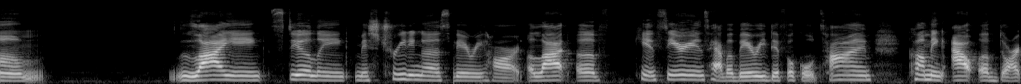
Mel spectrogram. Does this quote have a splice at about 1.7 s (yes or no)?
no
